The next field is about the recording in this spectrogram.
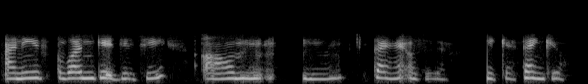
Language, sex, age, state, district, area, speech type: Marathi, female, 18-30, Maharashtra, Nagpur, urban, conversation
